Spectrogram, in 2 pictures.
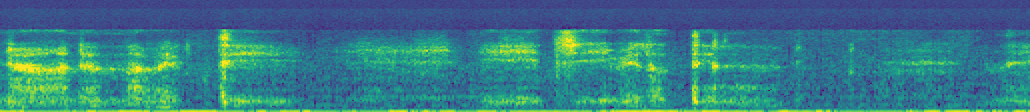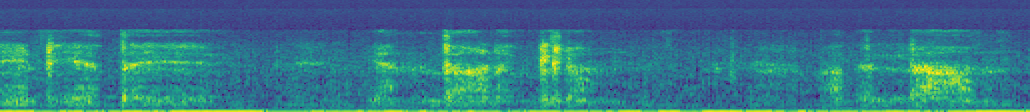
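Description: A person whispering in short breathy phrases, with a few light clicks in between.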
